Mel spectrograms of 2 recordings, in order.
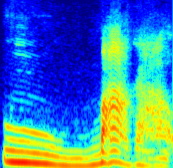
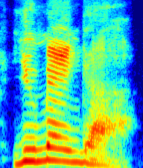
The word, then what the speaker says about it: Umaga: with the man himself, John Cena versus Umaga, or as Will Rodriguez would say, Umanga. Umanga. Umanga. Did he really say that? He did. He like also unironically, like he just couldn't say it right.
